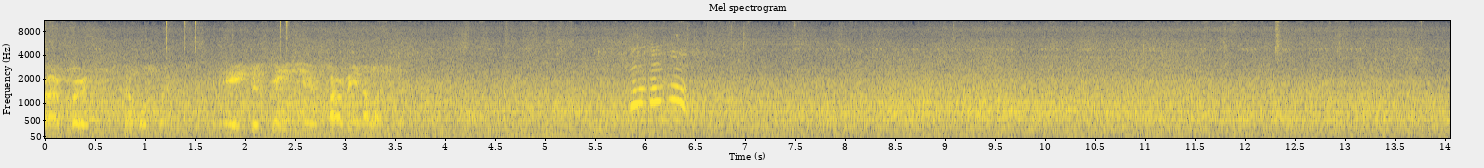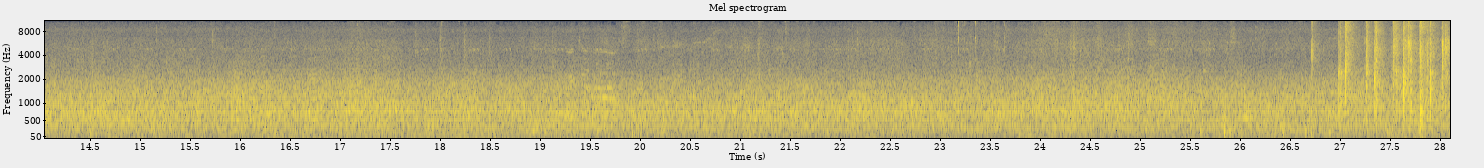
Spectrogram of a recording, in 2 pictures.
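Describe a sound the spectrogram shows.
A horse's hooves thud on soft sand at a canter.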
